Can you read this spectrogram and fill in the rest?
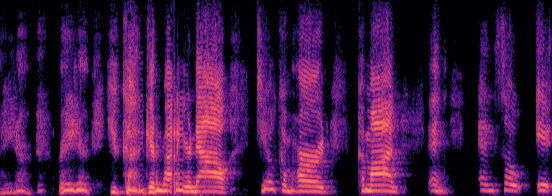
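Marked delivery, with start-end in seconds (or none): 0.0-4.0 put-on breathless, out-of-breath pleading voice. Retelling how a trainee ran in with a warning: imitating someone out of breath. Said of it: "this trainee is all out of breath going".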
